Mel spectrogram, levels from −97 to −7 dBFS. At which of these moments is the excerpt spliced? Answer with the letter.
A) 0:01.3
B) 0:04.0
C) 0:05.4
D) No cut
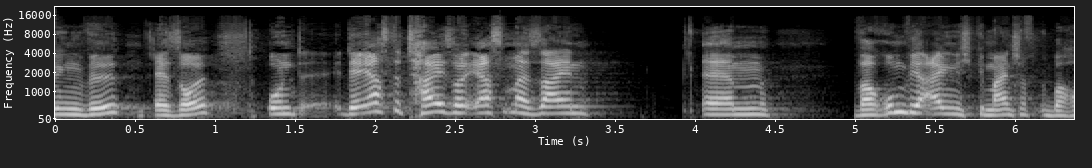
D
